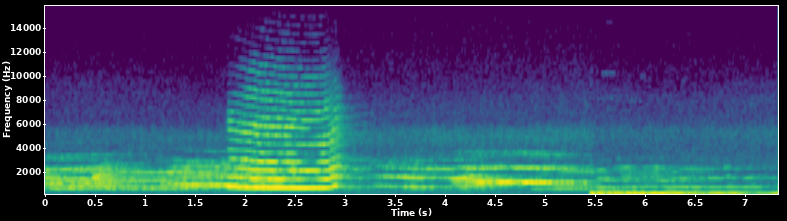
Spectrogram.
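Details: An Indri family group in Madagascar forest gives its morning chorus of long, wailing, siren-like notes that glide up and down, audible over 2 km away, marking territory and warning other Indri to keep their distance.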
